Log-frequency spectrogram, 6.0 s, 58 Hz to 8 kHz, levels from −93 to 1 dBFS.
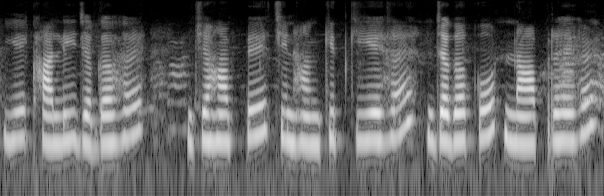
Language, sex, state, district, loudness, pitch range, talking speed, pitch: Hindi, female, Chhattisgarh, Raipur, -17 LUFS, 225-255 Hz, 140 wpm, 230 Hz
